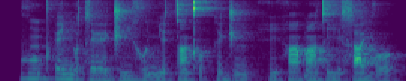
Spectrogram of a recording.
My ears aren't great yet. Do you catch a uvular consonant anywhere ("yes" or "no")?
no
